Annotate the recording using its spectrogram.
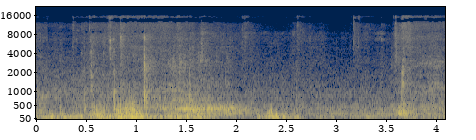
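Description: Automatic sliding glass doors of a shop entrance opening as someone walks through, over steady low rumbling handling noise on a phone microphone, with a few knocks in the first second.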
